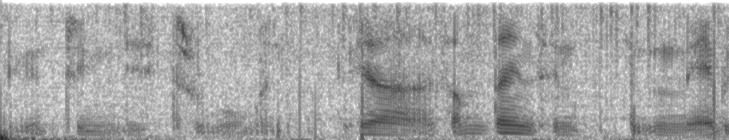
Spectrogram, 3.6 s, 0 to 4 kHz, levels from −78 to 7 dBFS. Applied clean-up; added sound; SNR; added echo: none; Rain; 5 dB; none.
